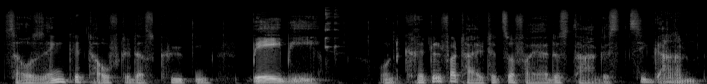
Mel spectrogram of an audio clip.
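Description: A man reading a children's story aloud with expressive storytelling. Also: extremely low pitch, takes it slowly, vocal fry, slightly rough. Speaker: audiobook reader.

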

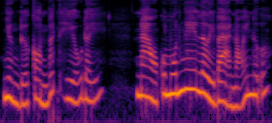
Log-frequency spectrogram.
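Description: Woman, storyteller for kids, slow, slightly high, husky, dry close sound. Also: dry recording. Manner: slow, expressive, addresses children directly. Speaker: storyteller for children. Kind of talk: scripted narration of a folk tale.

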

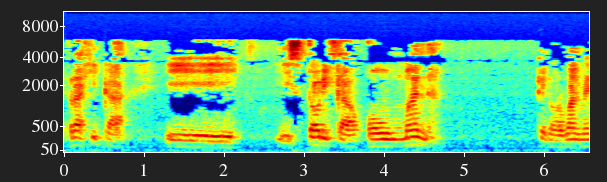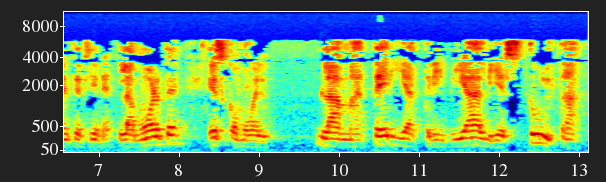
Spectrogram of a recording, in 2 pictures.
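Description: Scornful man ranting on radio. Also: medium pitch. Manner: scornful, profane, rhetorical questions. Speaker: radio host and commentator. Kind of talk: indignant political commentary. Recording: dull lo-fi radio recording, faint hiss.

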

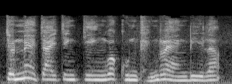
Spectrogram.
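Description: A woman's voice: medium pitch, fairly even intonation, fairly bright tone, close to an everyday voice. Woman reading a grave American woman employer. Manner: slow and grave.

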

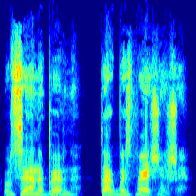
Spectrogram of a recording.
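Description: Give me a man playing a cowardly, scruffy watchman, high and nervous. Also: very animated, brisk, creaky, a bit bright, slightly rough, dry recording, studio quality, heavily acted. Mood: sly.

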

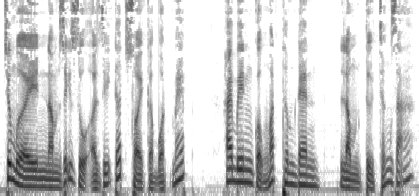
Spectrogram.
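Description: A man narrating a serialized story in an expressive, dramatic way. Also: fairly low pitch, normal speed, no room sound.

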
